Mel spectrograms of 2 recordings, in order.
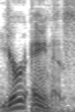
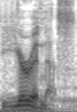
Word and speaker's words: Uranus: lyrics, but he went on to correct Kanye's pronunciation of Uranus by letting him know that Uranus is only acceptable to say if you're 8 years old. After that, it's supposed to be pronounced Uranus.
